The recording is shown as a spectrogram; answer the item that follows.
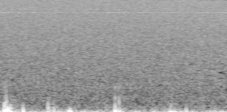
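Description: Faint steady low hum of recording room tone, with a few soft low thuds.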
